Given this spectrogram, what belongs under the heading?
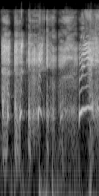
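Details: Person coughs slightly, possibly after choking briefly, before singing; cough.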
